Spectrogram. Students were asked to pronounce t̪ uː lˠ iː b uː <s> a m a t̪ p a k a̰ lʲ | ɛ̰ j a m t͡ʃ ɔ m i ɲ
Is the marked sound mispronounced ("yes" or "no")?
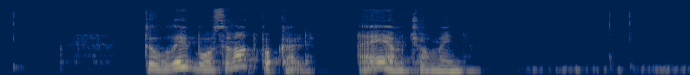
no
